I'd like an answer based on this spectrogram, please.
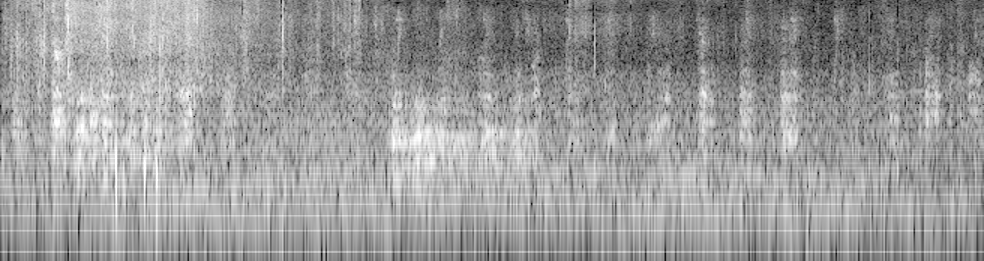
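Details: A Bull Terrier playing in Ecuador gives short, scattered yips and whimpering noises, with faint human voices nearby.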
